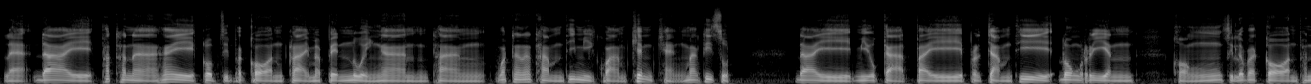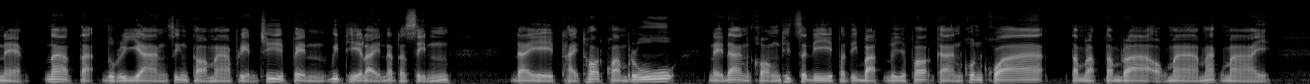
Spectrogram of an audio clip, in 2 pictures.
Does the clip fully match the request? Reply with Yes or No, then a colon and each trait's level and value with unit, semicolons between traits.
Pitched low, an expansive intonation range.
No: very low, 95 Hz; average, 4.1 semitones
